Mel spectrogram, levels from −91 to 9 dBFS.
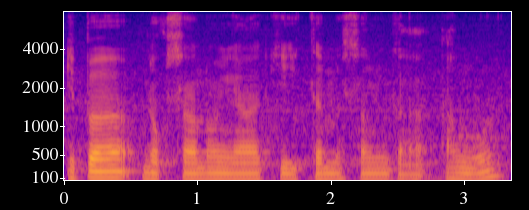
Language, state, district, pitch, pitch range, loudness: Ao, Nagaland, Dimapur, 95 Hz, 90-100 Hz, -22 LUFS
